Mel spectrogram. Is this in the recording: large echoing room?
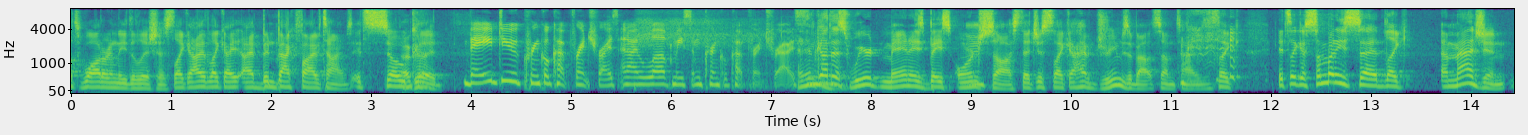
no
